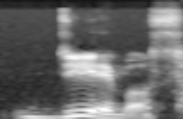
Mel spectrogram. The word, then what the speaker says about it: Deimos: It's probably Deimos. Deimos, actually. It's Greek.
